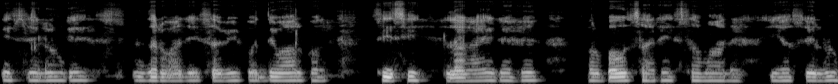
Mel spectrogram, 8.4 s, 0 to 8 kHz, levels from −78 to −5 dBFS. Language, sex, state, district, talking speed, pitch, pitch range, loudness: Hindi, male, Uttar Pradesh, Etah, 150 wpm, 135 Hz, 130-140 Hz, -30 LUFS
